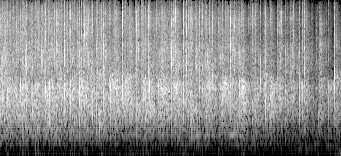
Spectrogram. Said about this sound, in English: Friends, we just pause a moment for some announcements and maybe a round of applause for our musicians. A big thank you for being here.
